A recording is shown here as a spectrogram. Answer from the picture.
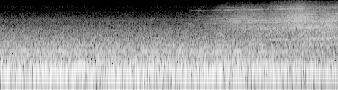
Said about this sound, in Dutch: Even later rijdt het vliegtuig naar de startbaan. Dan begint het harder te rijden en gaat het de lucht in. Kijk eens door het raampje. We gaan al omhoog.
